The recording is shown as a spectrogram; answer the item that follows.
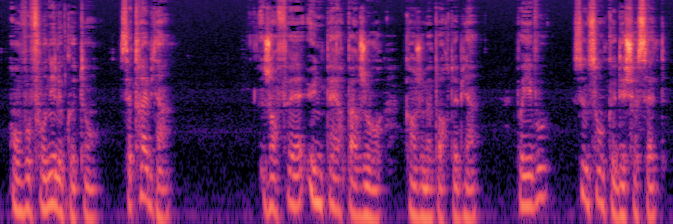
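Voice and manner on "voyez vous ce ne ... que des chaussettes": ordinary delivery, nothing marked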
